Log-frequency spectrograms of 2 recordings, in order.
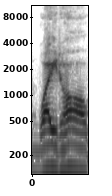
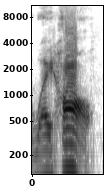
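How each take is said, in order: First: The stress is on the first syllable. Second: The stress is on the second syllable. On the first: Locals do not say it this way. "locals do not call it Whitehall" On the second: This is how locals say it.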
